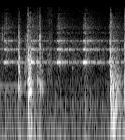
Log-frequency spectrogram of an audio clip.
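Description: A man bangs heavily on a front door, a handful of loud, uneven thumps spread across a couple of seconds, with a faint steady tonal hum in the background and no voices.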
